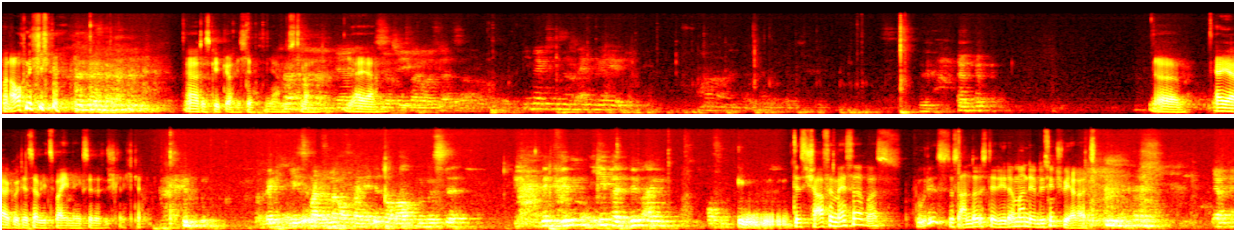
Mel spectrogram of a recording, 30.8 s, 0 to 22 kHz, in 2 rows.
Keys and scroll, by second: 4.5 super+Left, 4.6 super+Return, 6.6 Return, 6.6 typing, 8.4 super+q, 10.4 super+q, 11.0 super+Return, 11.2-14.2 typing, 15.8-17.3 typing, 24.7 alt+`, 28.9 super+Right.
